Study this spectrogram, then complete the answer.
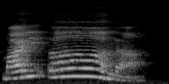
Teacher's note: Esse an é a minha sílaba mais forte.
